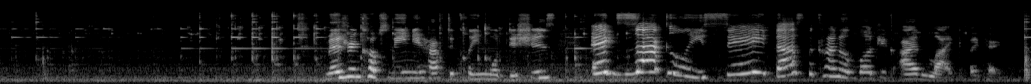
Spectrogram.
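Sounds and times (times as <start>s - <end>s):
small whisk clinking in a bowl: 0.0s - 6.5s
low steady hum: 0.0s - 10.3s
speech: 3.2s - 10.1s.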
